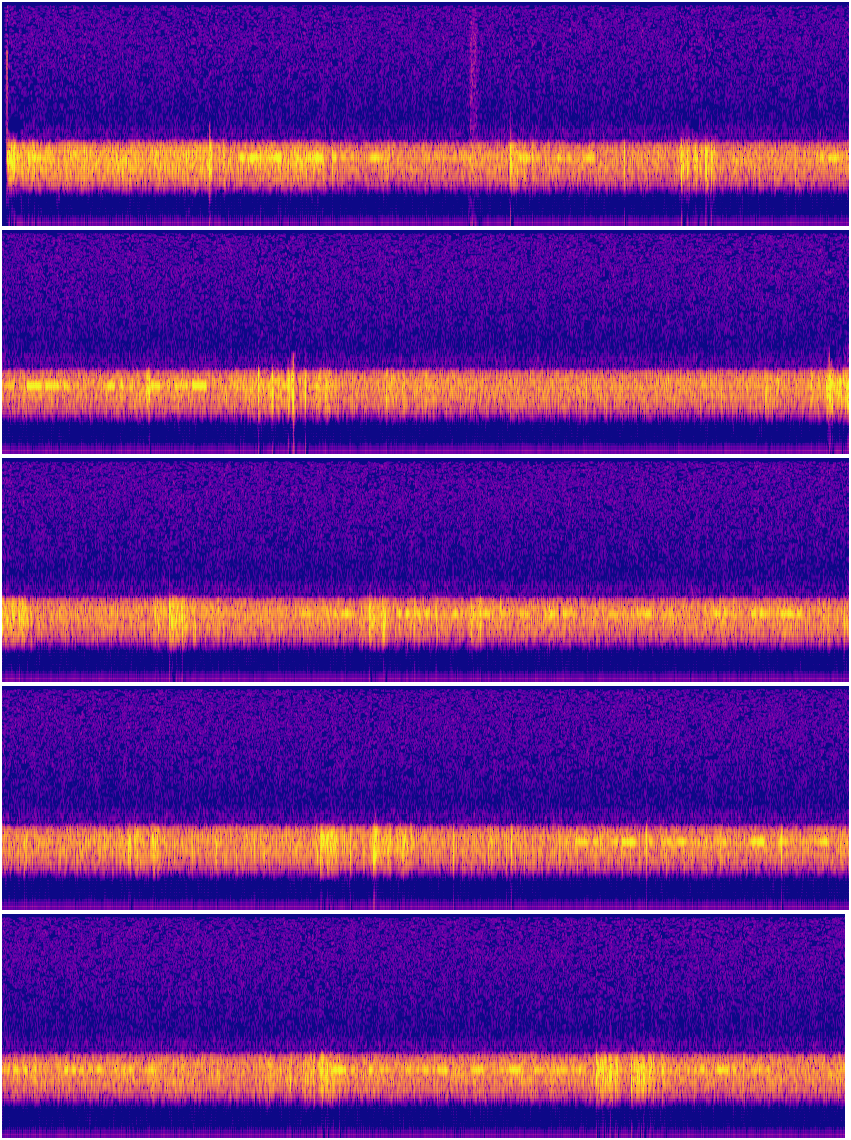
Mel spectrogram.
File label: 40M CW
